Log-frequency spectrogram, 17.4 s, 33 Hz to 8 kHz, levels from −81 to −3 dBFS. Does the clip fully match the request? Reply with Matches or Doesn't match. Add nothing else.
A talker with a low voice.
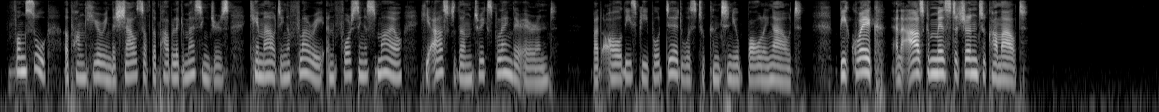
Doesn't match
